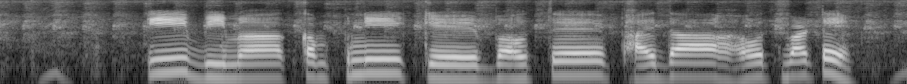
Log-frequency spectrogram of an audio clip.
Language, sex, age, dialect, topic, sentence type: Bhojpuri, male, 25-30, Northern, banking, statement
